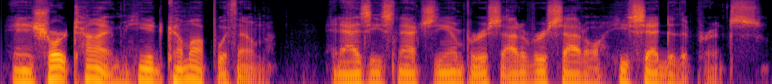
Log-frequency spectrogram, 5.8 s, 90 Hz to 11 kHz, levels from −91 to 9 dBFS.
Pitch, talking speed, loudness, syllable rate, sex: 85 Hz, 260 wpm, -19 LUFS, 5.5 syllables/s, male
